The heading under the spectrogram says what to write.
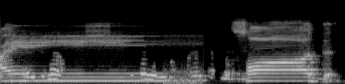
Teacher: یہاں پر یائے لین ہے، اس کے بعد اس کا جو نون ہے سکون ذاتی ہے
